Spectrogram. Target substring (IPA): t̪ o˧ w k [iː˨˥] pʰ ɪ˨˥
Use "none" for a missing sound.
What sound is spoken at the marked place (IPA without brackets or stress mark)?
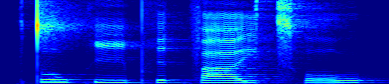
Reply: iː˨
